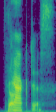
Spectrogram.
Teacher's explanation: >> But it's really about syllable structure. In cactus, the T starts the second syllable, cactus. It's in the onset. In English, onsets get aspirated.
